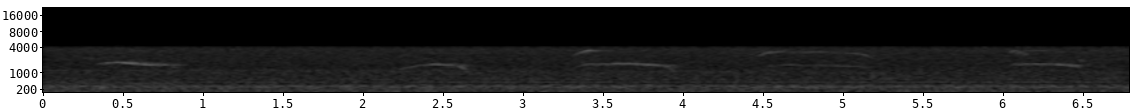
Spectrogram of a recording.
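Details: Cat or kitten from a compilation of funny cats and kittens, giving a run of short, arched mews that rise and fall, roughly one every second, over a steady loud background hiss.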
